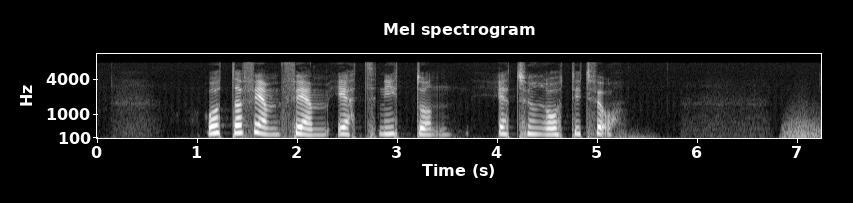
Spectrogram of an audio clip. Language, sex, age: Swedish, female, 23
